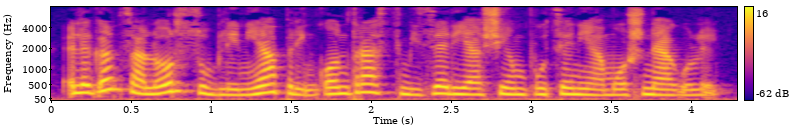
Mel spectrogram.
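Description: A woman reading a novel aloud as an audiobook in a measured, clear way, including spoken footnotes. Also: medium pitch. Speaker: audiobook reader. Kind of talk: scripted narration.

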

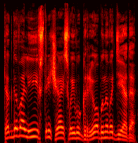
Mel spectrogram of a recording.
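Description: Man playing a rough foul-mouthed tough guy, threatening, dark voice, dry sound. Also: on the high side, sing-song, brisk, no echo, pitched above the performer's own voice. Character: gruff short-tempered threatening man.

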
